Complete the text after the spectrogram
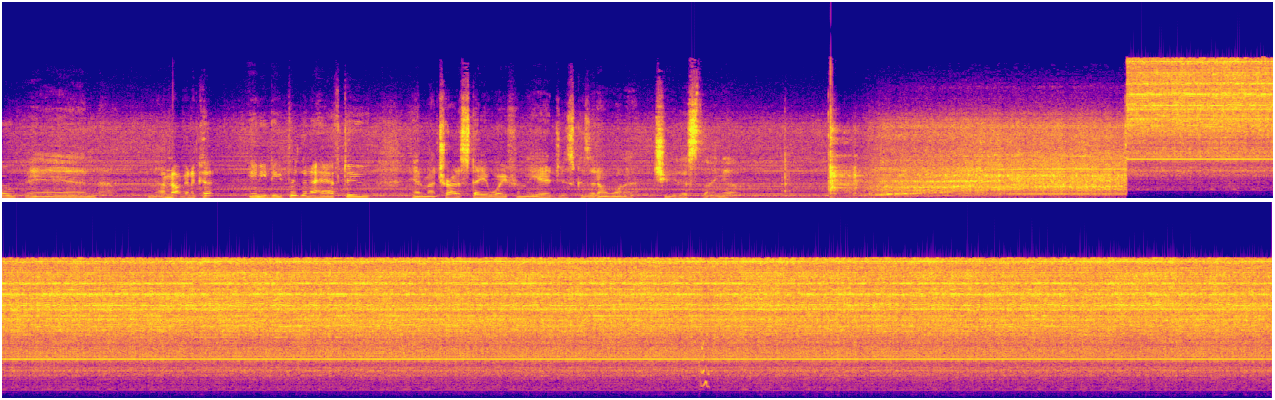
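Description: A small milling machine spindle whirs steadily.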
